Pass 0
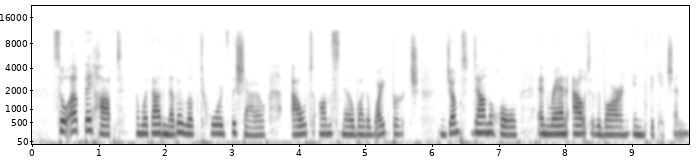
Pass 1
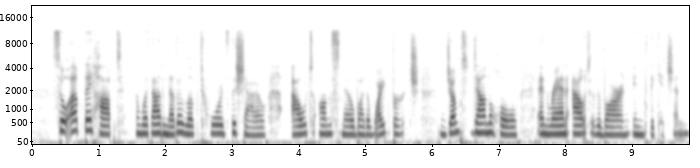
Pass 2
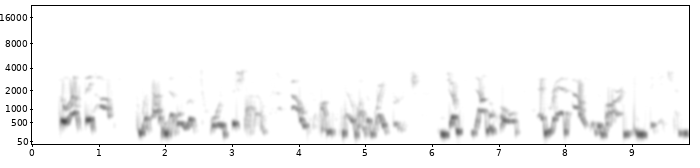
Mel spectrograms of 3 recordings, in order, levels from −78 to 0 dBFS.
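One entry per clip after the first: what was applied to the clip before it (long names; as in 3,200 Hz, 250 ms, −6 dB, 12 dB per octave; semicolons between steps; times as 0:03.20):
dynamic equaliser 6,500 Hz, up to −4 dB, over −55 dBFS, Q 2.6
three sine waves on the formant tracks; parametric band 1,500 Hz −9.5 dB 1.5 octaves; ambience of single reflections 34 ms −11.5 dB, 50 ms −12 dB; level −5 dB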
